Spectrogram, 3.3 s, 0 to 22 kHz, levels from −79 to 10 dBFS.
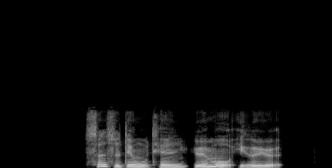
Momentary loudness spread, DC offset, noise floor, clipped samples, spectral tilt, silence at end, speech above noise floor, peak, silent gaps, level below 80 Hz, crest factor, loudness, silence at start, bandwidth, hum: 6 LU; under 0.1%; -89 dBFS; under 0.1%; -7.5 dB/octave; 0.5 s; 75 dB; -2 dBFS; none; -56 dBFS; 14 dB; -15 LUFS; 0.85 s; 7.8 kHz; none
